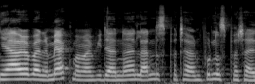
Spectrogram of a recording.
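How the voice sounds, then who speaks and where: A woman talks with a plain, everyday voice at a medium pitch. Her intonation stays fairly even. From Germany. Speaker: podcast co-host. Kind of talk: casual political discussion.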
